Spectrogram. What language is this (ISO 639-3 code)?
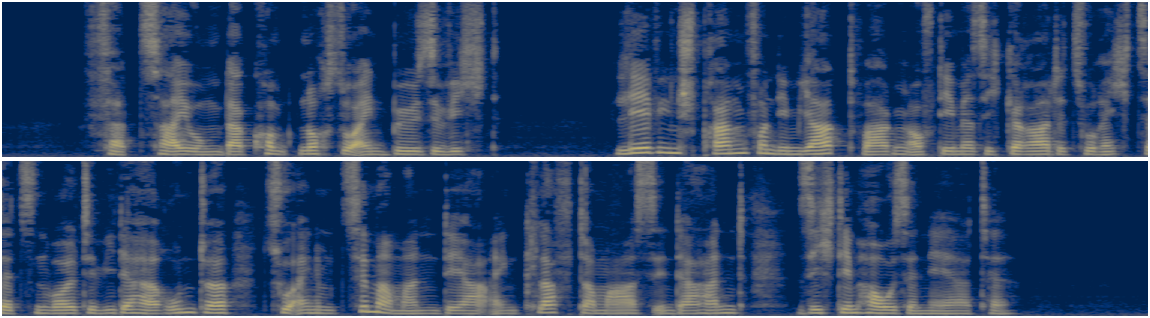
deu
